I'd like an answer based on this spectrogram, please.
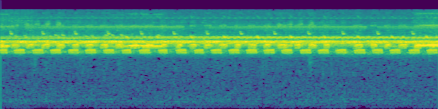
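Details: Chorus of bell crickets singing in Japanese grassland, a dense, even wash of high pulsed chirps and overlapping ringing tones from many insects, with no single singer standing out and no other sounds.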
